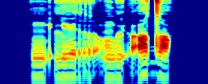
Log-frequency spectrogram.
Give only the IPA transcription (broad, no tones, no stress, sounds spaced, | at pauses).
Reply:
ɲ ɛ̰ lʲ ɘ r ɔ̰ ŋ lʲ ɔ̰ e̯ dˤ ə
